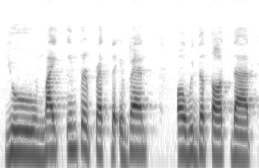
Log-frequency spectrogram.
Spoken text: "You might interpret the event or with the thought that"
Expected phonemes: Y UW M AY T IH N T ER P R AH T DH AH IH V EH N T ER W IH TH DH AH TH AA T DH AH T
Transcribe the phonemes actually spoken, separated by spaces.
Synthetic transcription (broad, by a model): Y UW M AY T IH N T ER P R AH T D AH IH V EH N T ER W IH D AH T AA T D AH T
